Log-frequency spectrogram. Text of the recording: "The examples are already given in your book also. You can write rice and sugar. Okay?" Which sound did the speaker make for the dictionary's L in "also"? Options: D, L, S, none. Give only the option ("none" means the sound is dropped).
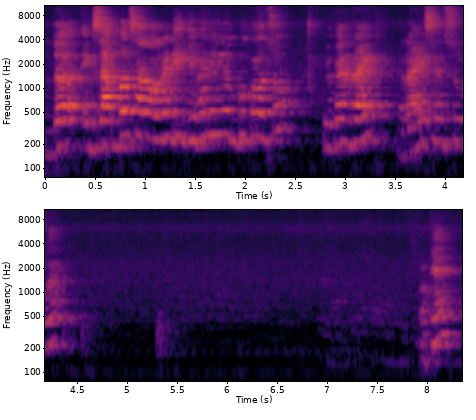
none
